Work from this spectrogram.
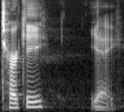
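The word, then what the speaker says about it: Türkiye: That's the way we pronounce Turkey now, just so you know, cuz it's been a while since we've been here, but they have officially sick of people comparing them to a bird, they have decided to employ the new international pronunciation of Turkey yay.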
